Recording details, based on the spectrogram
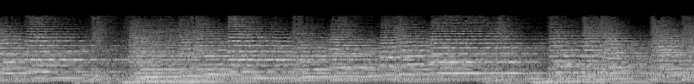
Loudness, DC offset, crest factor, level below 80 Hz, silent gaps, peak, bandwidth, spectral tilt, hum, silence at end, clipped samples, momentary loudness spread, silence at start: -16 LUFS; under 0.1%; 14 dB; -34 dBFS; none; -2 dBFS; 10.5 kHz; -5 dB/octave; none; 0 s; under 0.1%; 5 LU; 0 s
